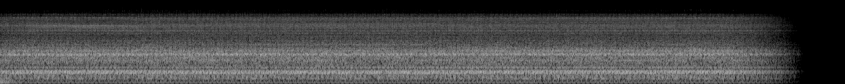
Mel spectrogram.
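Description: A steady mechanical drone with a constant machine hum from a metal-cutting machine taking 100 thou passes off a part on a SIP Hydroptic 6 jig borer, holding an even tone throughout before cutting off abruptly near the end.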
